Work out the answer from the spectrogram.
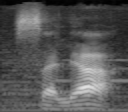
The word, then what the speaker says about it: Саля: будинку з химерами Але у Києві щоб уникнути схожості зі словом сало прізвище стали писати саля з обов'язковим наголосом на другий склад саме саля займався оздобленням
